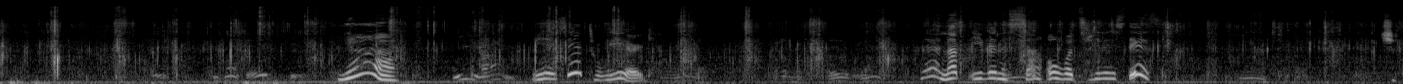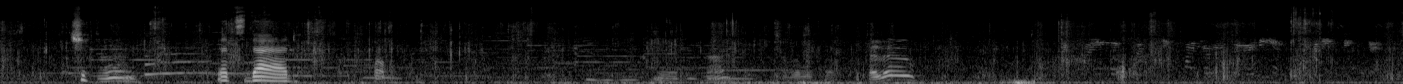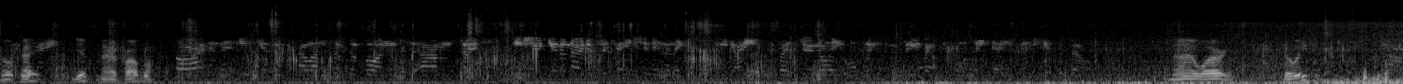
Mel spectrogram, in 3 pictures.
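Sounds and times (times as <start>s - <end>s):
mobile phone ringtone: 14.7s - 22.0s.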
